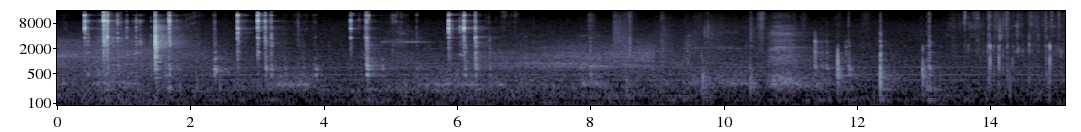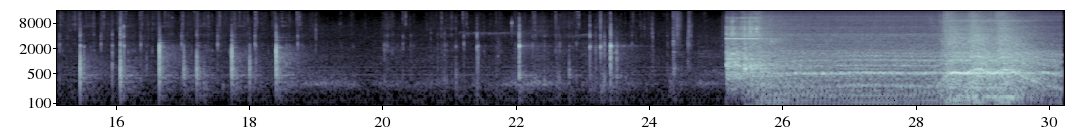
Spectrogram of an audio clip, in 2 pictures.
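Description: Wrench and hydraulic hose fittings clinking on metal in a string of sharp, separate clicks as hoses are fitted to a forklift's steering cylinder. About 25 seconds in the forklift starts running, a loud steady sound that swells briefly near the end.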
